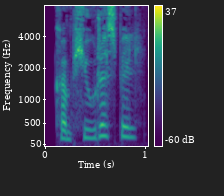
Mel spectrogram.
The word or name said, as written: computerspil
